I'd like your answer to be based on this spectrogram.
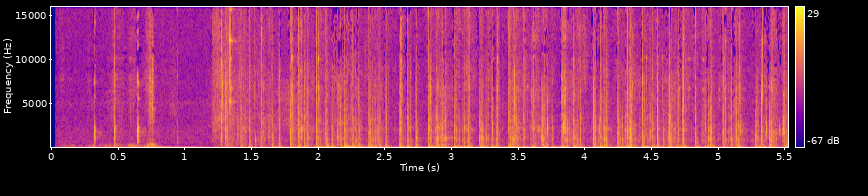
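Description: A small, hollow tan-orange leather satchel with buckled straps and brass hardware is held close to the microphone and tapped with fingertips and nails. A few sparse, crisp taps open the clip, then give way to fast, irregular drumming of dull, hollow thumps with bright clicky edges.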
